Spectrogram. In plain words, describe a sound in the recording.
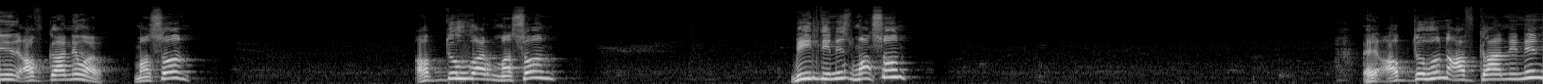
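An elderly man speaks slowly and calmly in short phrases, with pauses between them.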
